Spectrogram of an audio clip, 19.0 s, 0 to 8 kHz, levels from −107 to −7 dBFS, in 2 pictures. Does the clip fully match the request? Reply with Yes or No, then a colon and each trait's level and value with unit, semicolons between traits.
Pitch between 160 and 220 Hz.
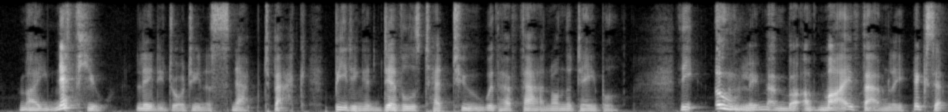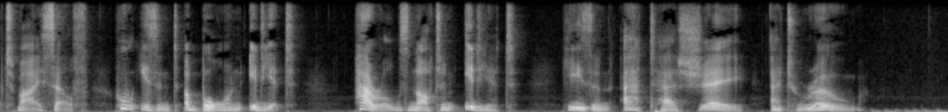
No: medium, 140 Hz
